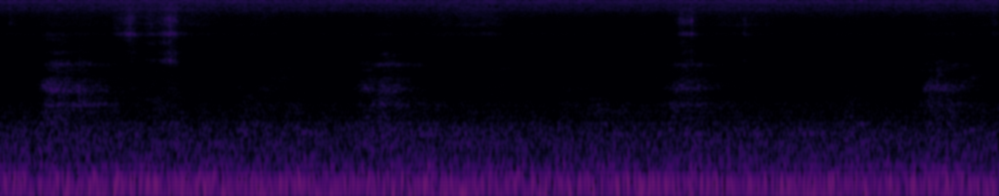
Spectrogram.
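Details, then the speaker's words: Normal deep breathing during a respiratory assessment, while the posterior chest is auscultated with the stethoscope diaphragm. Slow, deep breaths heard at the mouth over a low room rumble, about four breaths in ten seconds. "I'm going to auscultate and listen for, on the posterior side, I'm going to be using the diaphragm of the stethoscope to listen. Let's start up here. And if you just take deep breaths as I do this."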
